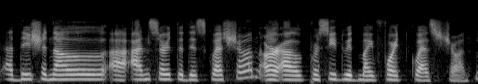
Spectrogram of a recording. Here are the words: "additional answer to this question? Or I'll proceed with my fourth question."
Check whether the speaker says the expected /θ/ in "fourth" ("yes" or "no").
no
